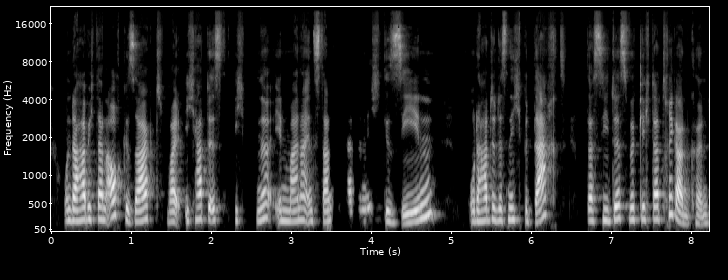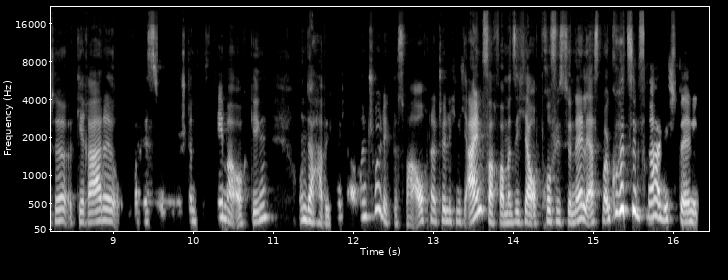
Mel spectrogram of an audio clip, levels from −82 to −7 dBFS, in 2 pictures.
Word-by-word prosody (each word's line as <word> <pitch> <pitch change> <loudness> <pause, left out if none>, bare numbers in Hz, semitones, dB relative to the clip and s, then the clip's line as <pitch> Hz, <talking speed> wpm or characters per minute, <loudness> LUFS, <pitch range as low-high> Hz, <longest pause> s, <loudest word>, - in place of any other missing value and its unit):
Und 200 - -4
da 195 -1 +5
habe 215 +2 +3
ich 215 - -12
dann 220 -1 +2
auch 275 +5 +3
gesagt, 205 +2 +1
weil 180 0 0
ich 195 +3 -10
hatte 225 -2 +1
es 205 +2 -5
ich 195 -1 -13
ne, 220 +6 -2
in 190 0 -4
meiner 190 +3 -1
Instanz, 190 +1 -2
ich - - -53
hatte 180 +2 -9
nicht 215 +1 -12
gesehen 185 - 0 0.3
oder 185 +1 -2
hatte 200 +2 0
das 205 +1 -4
nicht 215 0 -4
bedacht, 190 +10 +1 0.3
dass 200 0 -1
sie 200 -2 -3
das 225 +1 0
wirklich 220 +1 -4
da 220 0 +2
triggern 225 - +1
könnte, 155 +8 -4
gerade 180 +3 +2 0.2
weil - - -9
es - - -5
um 475 - -12
'n - - -21
bestimmtes 195 - -11
Thema 255 -3 +1
auch 150 - -2
ging. 230 +9 -3 0.3
Und 220 - -1
da 190 - +2
habe 140 - -4
ich - - -15
mich 245 - -13
auch 340 -7 -4
entschuldigt. 265 +10 -2
Das - - -8
war - - -3
auch - - +2
natürlich 190 -1 -3
nicht 180 - -7
einfach, 350 - +6
weil 160 - +4
man 165 +1 -2
sich 175 -2 -4
ja - - +5
auch - - +3
professionell 190 +2 +1
erstmal - - +2
kurz 390 +3 +6
in 380 - +8
Frage 245 -4 +3
stellt. 175 -6 +1
205 Hz, 235 wpm, -22 LUFS, 185-230 Hz, 0.3 s, in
